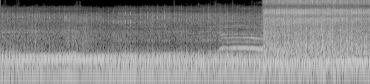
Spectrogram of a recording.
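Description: Motorcycle engine running steadily on the move, with a short pitched note near the three-second mark. About four seconds in, the sound cuts abruptly to a steady whirring hiss.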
